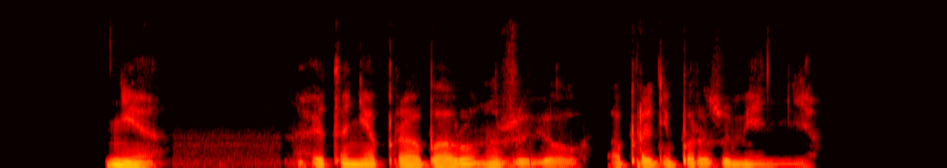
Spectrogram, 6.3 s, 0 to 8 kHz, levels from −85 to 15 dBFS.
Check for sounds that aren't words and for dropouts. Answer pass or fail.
pass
